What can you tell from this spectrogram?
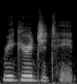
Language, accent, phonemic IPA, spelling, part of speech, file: English, US, /ɹɪˈɡɝ.d͡ʒəˌteɪt/, regurgitate, verb / noun, En-us-regurgitate.ogg
- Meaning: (verb) 1. To throw up or vomit; to eject what has previously been swallowed 2. To cough up from the gut to feed its young, as an animal or bird does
